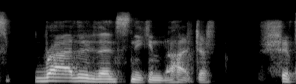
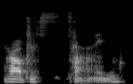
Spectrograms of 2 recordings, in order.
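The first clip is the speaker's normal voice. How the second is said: soft, low under-the-breath mutter; muttering to himself; 5 semitones lower, 6 dB quieter than usual. Acted. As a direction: talk quietly to yourself, half swallowed. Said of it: "whispering to himself".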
